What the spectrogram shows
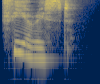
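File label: "theorist", British English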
